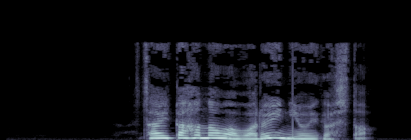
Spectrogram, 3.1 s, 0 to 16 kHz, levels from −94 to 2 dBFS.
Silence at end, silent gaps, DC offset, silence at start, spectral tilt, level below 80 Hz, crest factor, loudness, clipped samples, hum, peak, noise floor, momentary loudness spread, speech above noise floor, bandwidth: 0.35 s; none; under 0.1%; 1.1 s; -6.5 dB/octave; -68 dBFS; 16 dB; -23 LUFS; under 0.1%; none; -10 dBFS; -84 dBFS; 17 LU; 62 dB; 11.5 kHz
